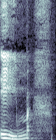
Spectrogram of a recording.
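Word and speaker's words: Eyam: Well, Liz Danziger has messaged and said, I pronounced it I am. She said it's pronounced Eam.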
